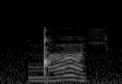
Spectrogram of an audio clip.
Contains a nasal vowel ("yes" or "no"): yes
